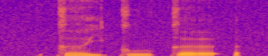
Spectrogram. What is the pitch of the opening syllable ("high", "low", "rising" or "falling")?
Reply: low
